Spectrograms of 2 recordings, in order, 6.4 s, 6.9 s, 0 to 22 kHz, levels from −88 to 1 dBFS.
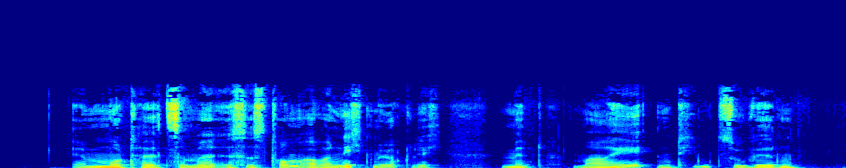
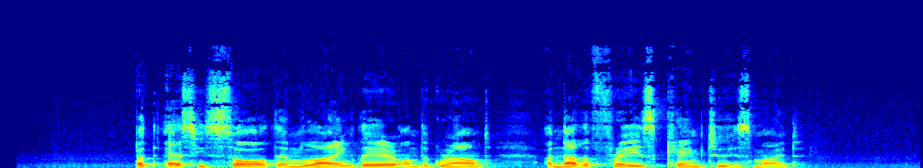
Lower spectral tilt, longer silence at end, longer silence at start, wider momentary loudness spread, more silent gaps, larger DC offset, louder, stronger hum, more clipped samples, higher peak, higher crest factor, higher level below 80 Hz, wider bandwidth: about the same, -4.5 dB/octave vs -5 dB/octave; second, 0.35 s vs 0.95 s; second, 0.55 s vs 1 s; first, 17 LU vs 7 LU; neither; neither; second, -35 LUFS vs -23 LUFS; neither; neither; second, -14 dBFS vs -6 dBFS; about the same, 22 dB vs 18 dB; first, -62 dBFS vs -72 dBFS; second, 11.5 kHz vs 15.5 kHz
